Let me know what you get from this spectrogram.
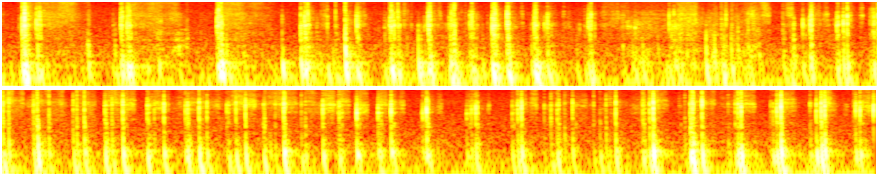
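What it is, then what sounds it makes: Cardboard box. Fingertips and medium-length nails tap and scratch across the front face of a small, hollow, flat white printed cardboard retail box for an LG Chocolate phone, held upright in both hands. Dozens of quick, dry taps mix with bright, papery scratching, each hit dying away almost at once with no ring.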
